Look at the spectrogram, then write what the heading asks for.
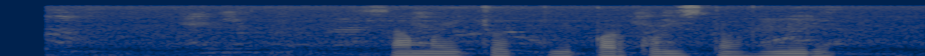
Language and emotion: Russian, neutral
